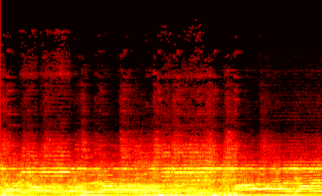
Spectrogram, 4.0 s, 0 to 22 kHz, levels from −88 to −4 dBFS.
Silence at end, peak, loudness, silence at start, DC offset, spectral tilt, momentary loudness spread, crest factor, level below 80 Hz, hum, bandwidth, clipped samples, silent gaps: 0 s; 0 dBFS; -13 LUFS; 0 s; under 0.1%; -6.5 dB/octave; 2 LU; 12 dB; -30 dBFS; none; 7.2 kHz; under 0.1%; none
